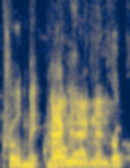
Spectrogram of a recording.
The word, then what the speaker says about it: Cro-Magnon: How do you pronounce that? Cro-Magnon? Oh, it is Cro-Magnon. Okay. I don't know if it was like filet mignon or Cro-Magnon.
